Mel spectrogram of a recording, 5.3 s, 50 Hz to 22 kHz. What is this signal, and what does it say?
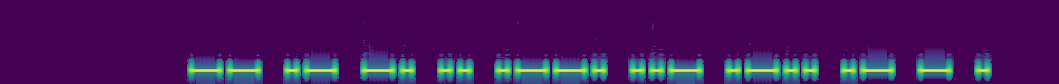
Morse code, heard as a keyed tone, about 25 wpm, 700 Hz. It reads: MANIPULATE
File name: Ten Letter Words - 25wpm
